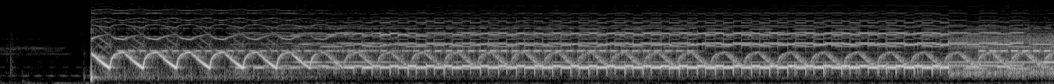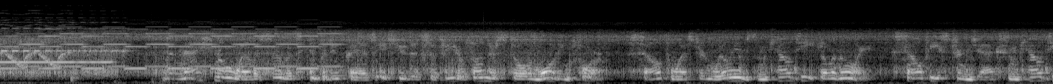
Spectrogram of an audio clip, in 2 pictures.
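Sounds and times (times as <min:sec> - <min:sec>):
falling siren-like alarm tone: 0:00.9 - 0:14.3
steady two-tone attention signal: 0:00.9 - 0:14.4.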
